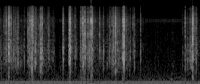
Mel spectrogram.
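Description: Plastic 3x3 Rubik's cube faces being turned quickly by hand through a repeated R U R' U' sequence: a rapid run of clicks and clacks that thins out about three-quarters of the way through, with one last click near the end.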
